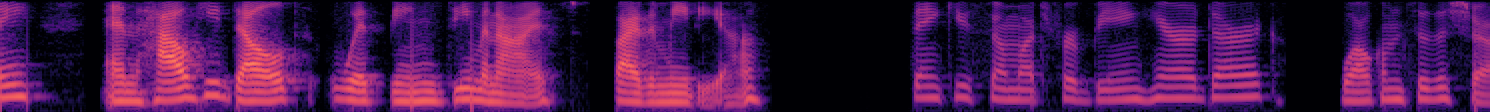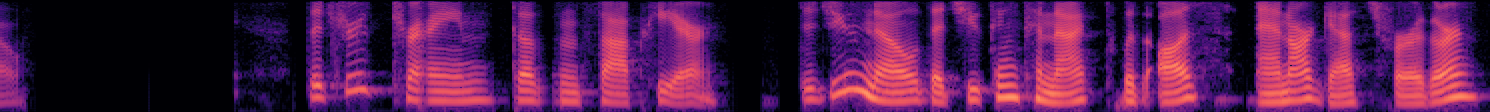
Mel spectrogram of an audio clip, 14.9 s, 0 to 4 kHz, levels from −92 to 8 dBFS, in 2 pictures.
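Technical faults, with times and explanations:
9.54–10.23 s, repeated stalls (stutter): the speech drags and hiccups five times. Each catch holds the previous sound for up to 70 ms, about 150 ms in all, with nothing lost. Late packets kept emptying the jitter buffer, so the receiver stretched the last sound until data resumed.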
